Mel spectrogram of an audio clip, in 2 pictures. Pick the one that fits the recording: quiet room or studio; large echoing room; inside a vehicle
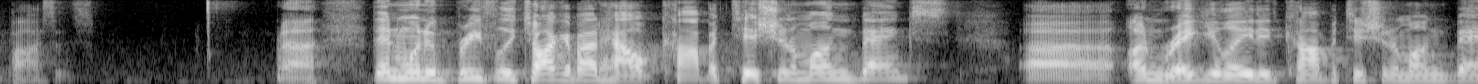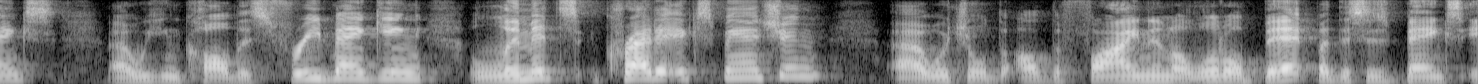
large echoing room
